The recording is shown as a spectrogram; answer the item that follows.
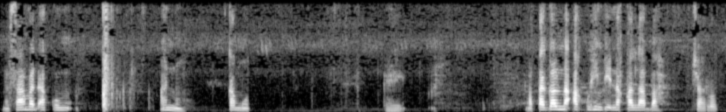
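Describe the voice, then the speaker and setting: A vlogger with a Cebuano accent chatting casually and jokingly while doing laundry, a little hoarse. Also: mid-range voice, moderate pace, long pauses, noisy background. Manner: joking, teasing, breaks into song.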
